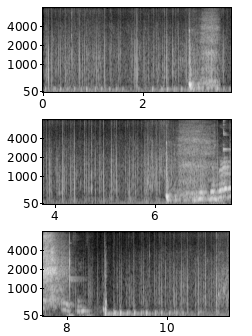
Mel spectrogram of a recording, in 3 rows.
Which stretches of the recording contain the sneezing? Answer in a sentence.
The sneezing can be heard from 2.9 to 3.5 s and from 6.2 to 8.8 s.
